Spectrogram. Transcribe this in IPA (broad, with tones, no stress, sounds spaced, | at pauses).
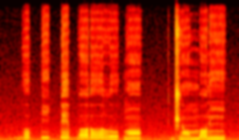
b o˧ k͡p i˧ k͡p e˧ b ɔ˧ ɾ o˧ l o˨ ɡ ɔ̃˧ | d͡ʒ ɔ̃˨ m ɔ˧ ɾ ĩ˧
